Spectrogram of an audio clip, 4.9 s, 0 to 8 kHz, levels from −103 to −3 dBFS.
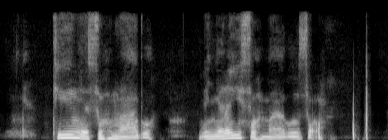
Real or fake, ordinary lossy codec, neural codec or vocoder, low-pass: fake; MP3, 64 kbps; codec, 44.1 kHz, 2.6 kbps, SNAC; 7.2 kHz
